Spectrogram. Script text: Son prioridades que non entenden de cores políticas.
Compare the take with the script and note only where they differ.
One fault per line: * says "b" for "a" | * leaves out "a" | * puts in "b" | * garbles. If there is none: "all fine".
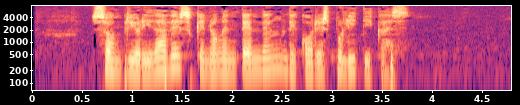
all fine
